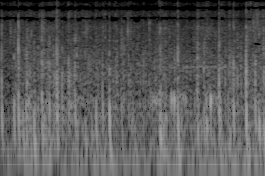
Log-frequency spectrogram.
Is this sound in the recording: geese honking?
no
